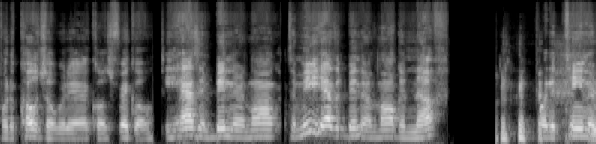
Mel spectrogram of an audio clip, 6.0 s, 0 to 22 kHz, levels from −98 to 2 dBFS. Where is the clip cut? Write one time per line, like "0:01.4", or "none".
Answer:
0:01.5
